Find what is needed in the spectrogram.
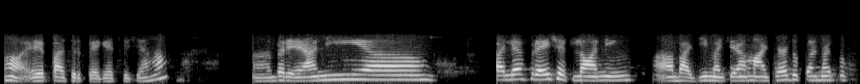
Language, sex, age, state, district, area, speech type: Goan Konkani, female, 45-60, Goa, Bardez, rural, conversation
